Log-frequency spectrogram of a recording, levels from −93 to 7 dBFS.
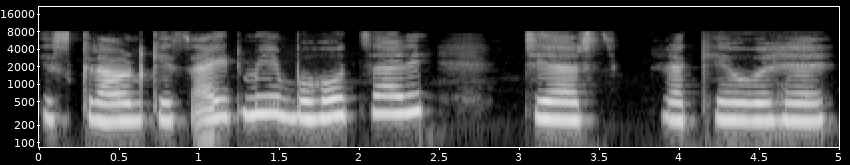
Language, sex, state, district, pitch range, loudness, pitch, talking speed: Hindi, female, Jharkhand, Ranchi, 240-285 Hz, -14 LUFS, 255 Hz, 130 wpm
